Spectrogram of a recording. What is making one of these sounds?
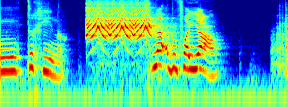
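A young child speaks excitedly.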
